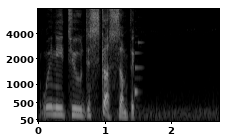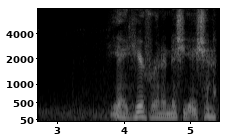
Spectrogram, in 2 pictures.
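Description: A man's voice: medium pitch, big pitch swings, a little slow, a little hiss or hum. A man voicing a nervous, deferential bandit leader in a game, speaking hesitantly and earnestly. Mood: wary, puzzled. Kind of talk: animated game character dialogue.

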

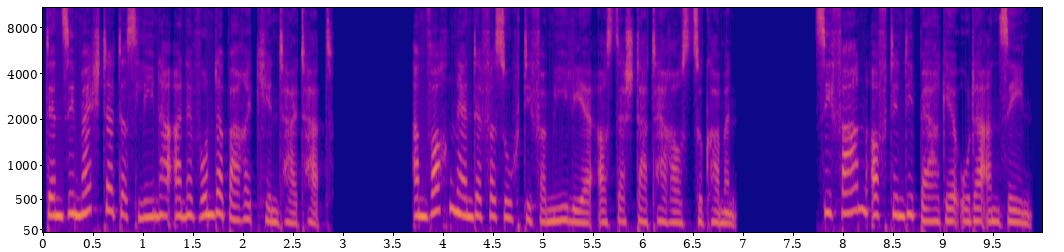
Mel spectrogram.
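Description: A woman reading a scripted story for language learners in a careful, clearly phrased way. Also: mid-range voice, very animated, normal speed, mellow, no room sound, clean studio sound. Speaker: narrator of a German listening-practice story.

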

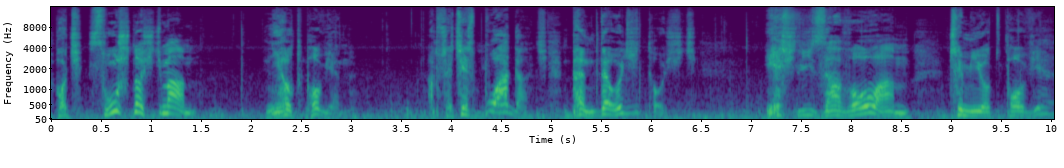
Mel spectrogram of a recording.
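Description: A humbled, suffering man of faith in an audio Bible drama. He speaks slowly and haltingly, with solemn, dramatic weight, over faint ambient noise. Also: on the high side, very animated, fairly bright tone, full character voice. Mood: anguished, pleading. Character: Job, afflicted righteous man humbled before God's power.

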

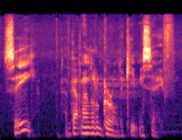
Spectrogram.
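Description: An actor playing a middle-aged American doctor and devoted father, gentle but resolute, in a naturalistic video game style. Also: medium pitch, very animated, normal speed, creaky, a little hiss or hum. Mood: warm, teasing. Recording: music under the dialogue.

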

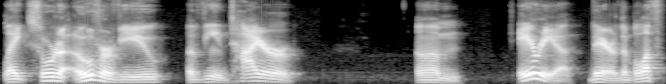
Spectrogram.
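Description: A man hosting an interview over a video call from home, animated and rambling with many fillers, his voice hoarse and cracking. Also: lowish voice. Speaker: host. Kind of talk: casual interview chat. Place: home room. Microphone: webcam on a video call.

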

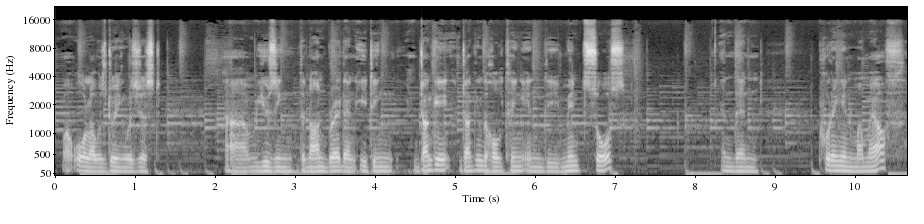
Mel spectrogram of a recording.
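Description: A man's voice: fairly low pitch, a little mellow. A man in his forties casually reviewing restaurant food, chatty and hesitant with many fillers, recorded on a phone at a table in a small restaurant. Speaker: food vlogger.

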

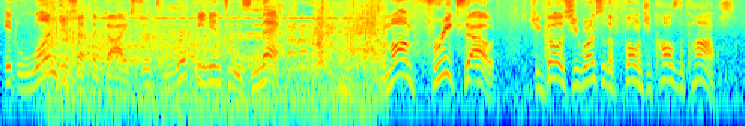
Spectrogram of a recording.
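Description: A man playing a cocky, wisecracking guy who tells friends a crude, slangy tale with dramatic pauses. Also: medium pitch, expressive, heavy background noise, lightly acted. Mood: excited. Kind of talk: casual storytelling in a film-style drama. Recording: music behind the voice.

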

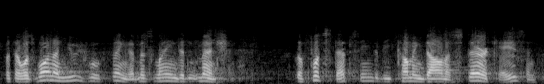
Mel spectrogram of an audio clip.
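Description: Man playing an urgent, fast-talking earnest fellow. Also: a little high, close to an everyday voice. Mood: urgent, hushed. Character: urgent, earnest nephew caught in a mystery. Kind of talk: 1940s radio drama acting. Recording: muffled, reverberant 1940 radio recording.

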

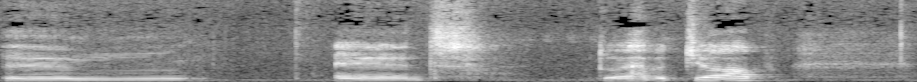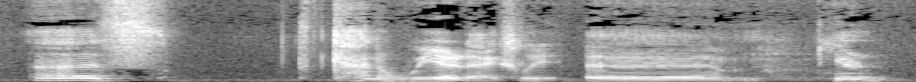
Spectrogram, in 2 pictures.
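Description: A man's voice: mid-range voice, extremely slow, long pauses. A young man from Denmark with a Danish accent, English not his first language, answering viewer questions in a casual webcam vlog from a room at home, hesitant with many ums and restarts. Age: young adult. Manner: hesitant, lots of ums and self-corrections. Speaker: YouTube gamer. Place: small room at home, indoors.

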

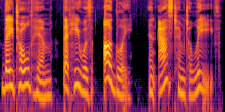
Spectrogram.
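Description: A woman narrating a scripted bedtime story for young children in an expressive, deliberate, clearly phrased way. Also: mid-range voice, no room sound, clean studio sound.

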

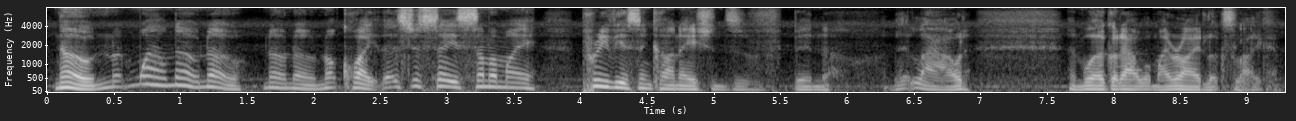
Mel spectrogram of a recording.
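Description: Casting: male actor for eccentric alien time traveller, audio drama; mellow, swooping pitch, stammering, excitable. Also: unhurried, slight background noise, lightly acted. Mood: flustered, rambling.

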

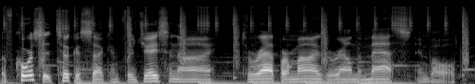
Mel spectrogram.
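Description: A man's voice: medium pitch, steady tone, normal speed, a little mellow. A man in his thirties giving casual, wry, laid-back vlog narration about his own work. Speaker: builder and video host. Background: music.

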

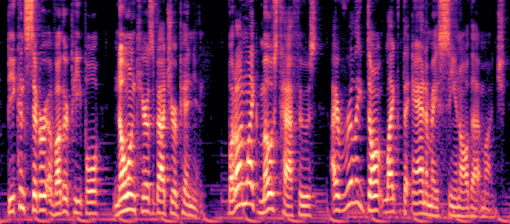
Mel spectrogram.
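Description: A young man in college giving sarcastic, deadpan commentary as a voice-over. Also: a little high. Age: young adult. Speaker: commentary vlogger. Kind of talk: sardonic scripted commentary over animation.

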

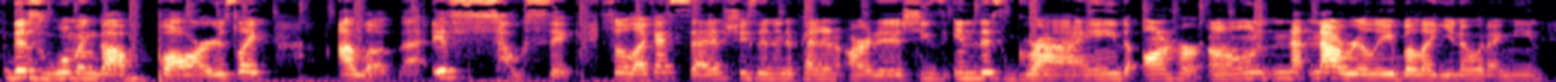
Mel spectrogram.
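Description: A woman in her twenties, a native Spanish speaker, chatting casually to camera in an expressive, slangy way with Spanish words mixed in. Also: mid-range voice, normal speed. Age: 20s. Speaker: vlogger. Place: small bedroom indoors. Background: instrumental music.

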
